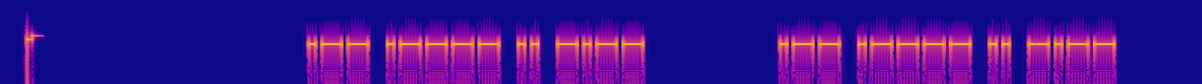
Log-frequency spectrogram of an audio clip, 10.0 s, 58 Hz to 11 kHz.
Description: Morse code, heard as a keyed tone, about 22 wpm, 700 Hz. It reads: W1IY W1IY
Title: USA Call Signs - 4 Characters - Repeated 2x - 22wpm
